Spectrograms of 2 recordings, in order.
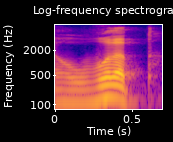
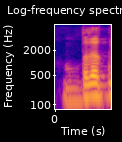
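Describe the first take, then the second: First: व्रत starting with v, vrat; correct pronunciation. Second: व्रत starting with b, brat; closed-lip b opening व्रत; wrong pronunciation. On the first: Teacher correcting, व्रत as vrat. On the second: Teacher showing the error, व्रत as brat. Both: Shown as a demonstration. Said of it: "व्रत नहीं होता है".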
